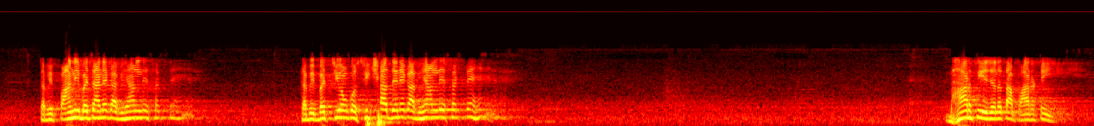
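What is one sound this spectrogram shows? An elderly man speaks forcefully through a microphone, pausing between phrases.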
